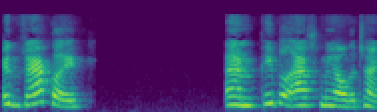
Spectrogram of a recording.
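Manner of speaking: talking around a mouthful, chewing through words. In a conversation, the speaker keeps talking while chewing. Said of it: "Sorry, I'm joke chewing".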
